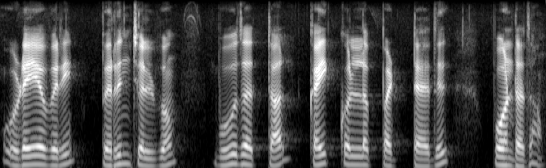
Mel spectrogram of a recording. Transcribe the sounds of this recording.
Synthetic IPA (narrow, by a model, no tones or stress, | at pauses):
ʊɽɐjɐʋɐɾɪnpɛɾɯɲd͡ʒɛlʋɐmbuːðɐt̪ːaːlkɐɪkːɔɭːɐpːɐʈːɐðɯ | poːndrɐðãːn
